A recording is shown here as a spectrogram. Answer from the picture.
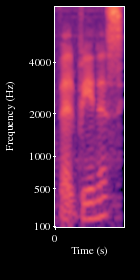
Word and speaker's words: venous: I was going over venous deficiency. Am I saying it right, Burt? Venous deficiency. Venus, yeah, V-E-N.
